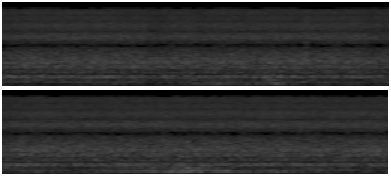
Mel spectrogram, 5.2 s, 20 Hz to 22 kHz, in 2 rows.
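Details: Honey bees swarming around a house in NE Portland in 2018 as the colony relocates to a new hive; continuous low buzzing drone, slightly swelling toward the end, with faint background rumble.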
